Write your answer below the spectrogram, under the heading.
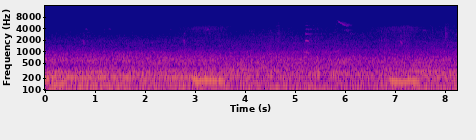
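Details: Brown-and-white cat, a park stray, napping contentedly and snoring loudly: short low droning snores about every four seconds, partly buried under heavy outdoor rumble and wind-like noise, with faint distant bird chirps.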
